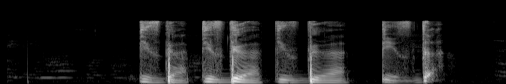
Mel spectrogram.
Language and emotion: Russian, angry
